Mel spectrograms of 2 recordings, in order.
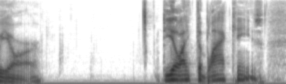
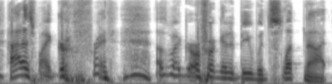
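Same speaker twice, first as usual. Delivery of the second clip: higher, fretting voice; worried boyfriend; 9 semitones higher than usual. Retold or imitated. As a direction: fret about the girlfriend, higher. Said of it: "Now you say".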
